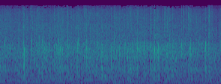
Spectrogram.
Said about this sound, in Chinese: 把掌声归给神。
